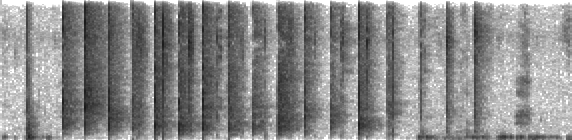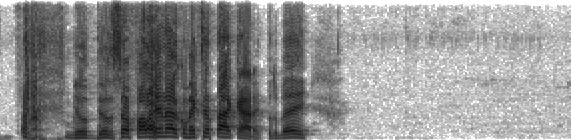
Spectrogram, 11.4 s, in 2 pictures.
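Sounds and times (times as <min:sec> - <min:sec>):
round of applause: 0:00.6 - 0:04.1
speech: 0:05.9 - 0:09.0.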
